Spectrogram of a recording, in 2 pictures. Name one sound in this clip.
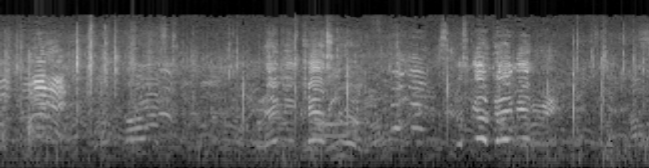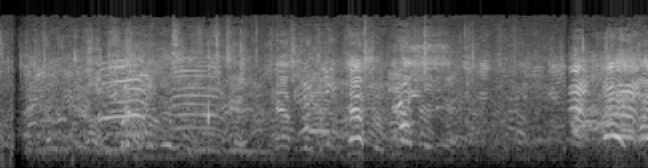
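Several young children chatter and shout excitedly close by, outdoors.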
